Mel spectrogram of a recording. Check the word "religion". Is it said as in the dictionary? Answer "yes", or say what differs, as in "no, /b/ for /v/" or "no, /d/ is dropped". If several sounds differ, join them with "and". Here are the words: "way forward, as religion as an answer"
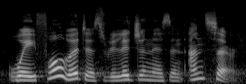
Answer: yes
